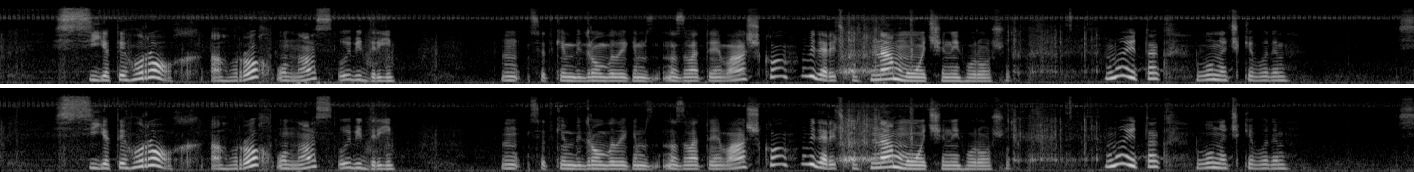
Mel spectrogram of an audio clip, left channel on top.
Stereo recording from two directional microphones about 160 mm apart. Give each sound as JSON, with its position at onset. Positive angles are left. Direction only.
{"t": 0.5, "sound": "speech", "side_deg": 5}
{"t": 4.9, "sound": "speech", "side_deg": 0}
{"t": 10.1, "sound": "vehicle", "side_deg": -20}
{"t": 11.0, "sound": "speech", "side_deg": 0}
